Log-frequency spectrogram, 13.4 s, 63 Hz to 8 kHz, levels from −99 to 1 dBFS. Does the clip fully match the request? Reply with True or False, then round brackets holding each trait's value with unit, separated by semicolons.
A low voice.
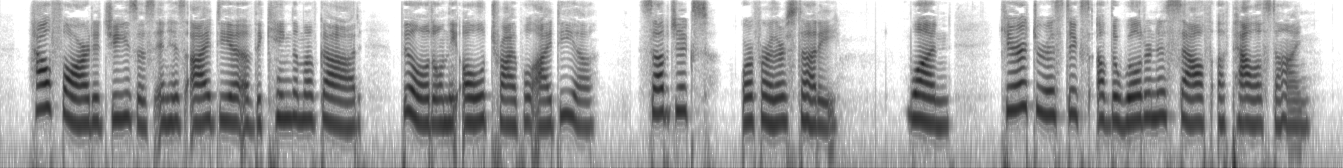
False (240 Hz)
